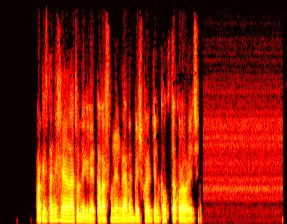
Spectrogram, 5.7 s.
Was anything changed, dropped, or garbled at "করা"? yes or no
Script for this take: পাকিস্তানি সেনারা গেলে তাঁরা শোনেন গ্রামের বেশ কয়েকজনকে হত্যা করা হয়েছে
no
